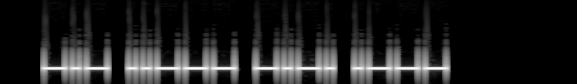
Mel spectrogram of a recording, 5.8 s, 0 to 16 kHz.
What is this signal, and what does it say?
Morse code, heard as a keyed tone, about 17 wpm, 700 Hz. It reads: K2CJ
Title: Call Signs Repeated 2x - 17wpm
